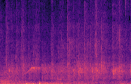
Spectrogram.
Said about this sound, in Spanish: Fuerte el aplauso.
